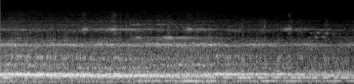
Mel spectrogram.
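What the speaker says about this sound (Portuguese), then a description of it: "é o canto desacelerado dos grilos, é o coral que a gente não ouve dos grilos" Slowed-down chorus of crickets, a dense, steady layered drone with sustained tonal bands and a continuous wash of texture throughout, playing alone without any voices.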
